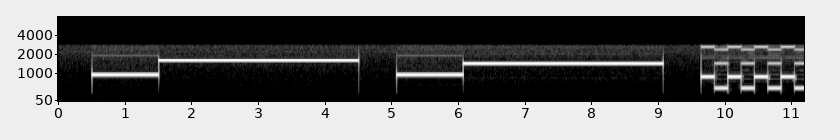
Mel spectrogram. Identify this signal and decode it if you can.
Two-tone page, heard as a one-second tone, then a three-second tone, about 950 then 1600 Hz, about 950 then 1430 Hz, with noise. It is heard from 0.5 to 9.1 s.
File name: 83 RESCUE DUTY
